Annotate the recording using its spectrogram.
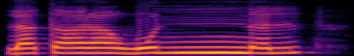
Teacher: یہاں پر لَتَرَا، ٹھیک ہے، یہاں پر را کو آپ نے موٹا ادا کرنا ہے. ونل نون مشدد ہے، نون کے اوپر شد آ گئی اس لیے نون کو گنا کریں گے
